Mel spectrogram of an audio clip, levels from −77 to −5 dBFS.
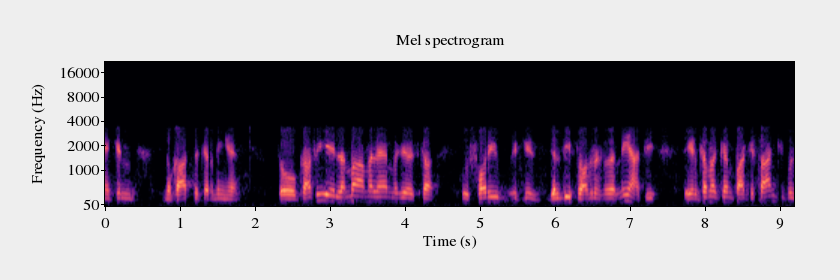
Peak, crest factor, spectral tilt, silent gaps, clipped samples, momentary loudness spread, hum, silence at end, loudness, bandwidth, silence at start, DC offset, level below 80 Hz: -8 dBFS; 20 dB; -9 dB/octave; none; under 0.1%; 10 LU; none; 0 s; -28 LUFS; 3.7 kHz; 0 s; under 0.1%; -78 dBFS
